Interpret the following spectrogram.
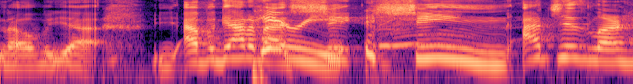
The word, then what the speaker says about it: Shein: I forgot about Shein. I just learned how to pronounce that.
